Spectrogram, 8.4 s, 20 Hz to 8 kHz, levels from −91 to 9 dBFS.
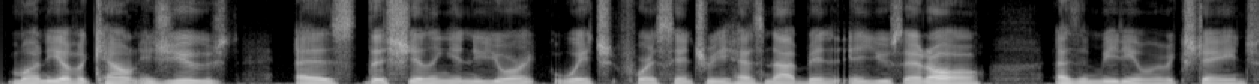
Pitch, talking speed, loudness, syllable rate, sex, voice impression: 170 Hz, 195 wpm, -19 LUFS, 5.0 syllables/s, female, feminine, adult-like, slightly weak, hard, halting, calm, slightly friendly, unique, modest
